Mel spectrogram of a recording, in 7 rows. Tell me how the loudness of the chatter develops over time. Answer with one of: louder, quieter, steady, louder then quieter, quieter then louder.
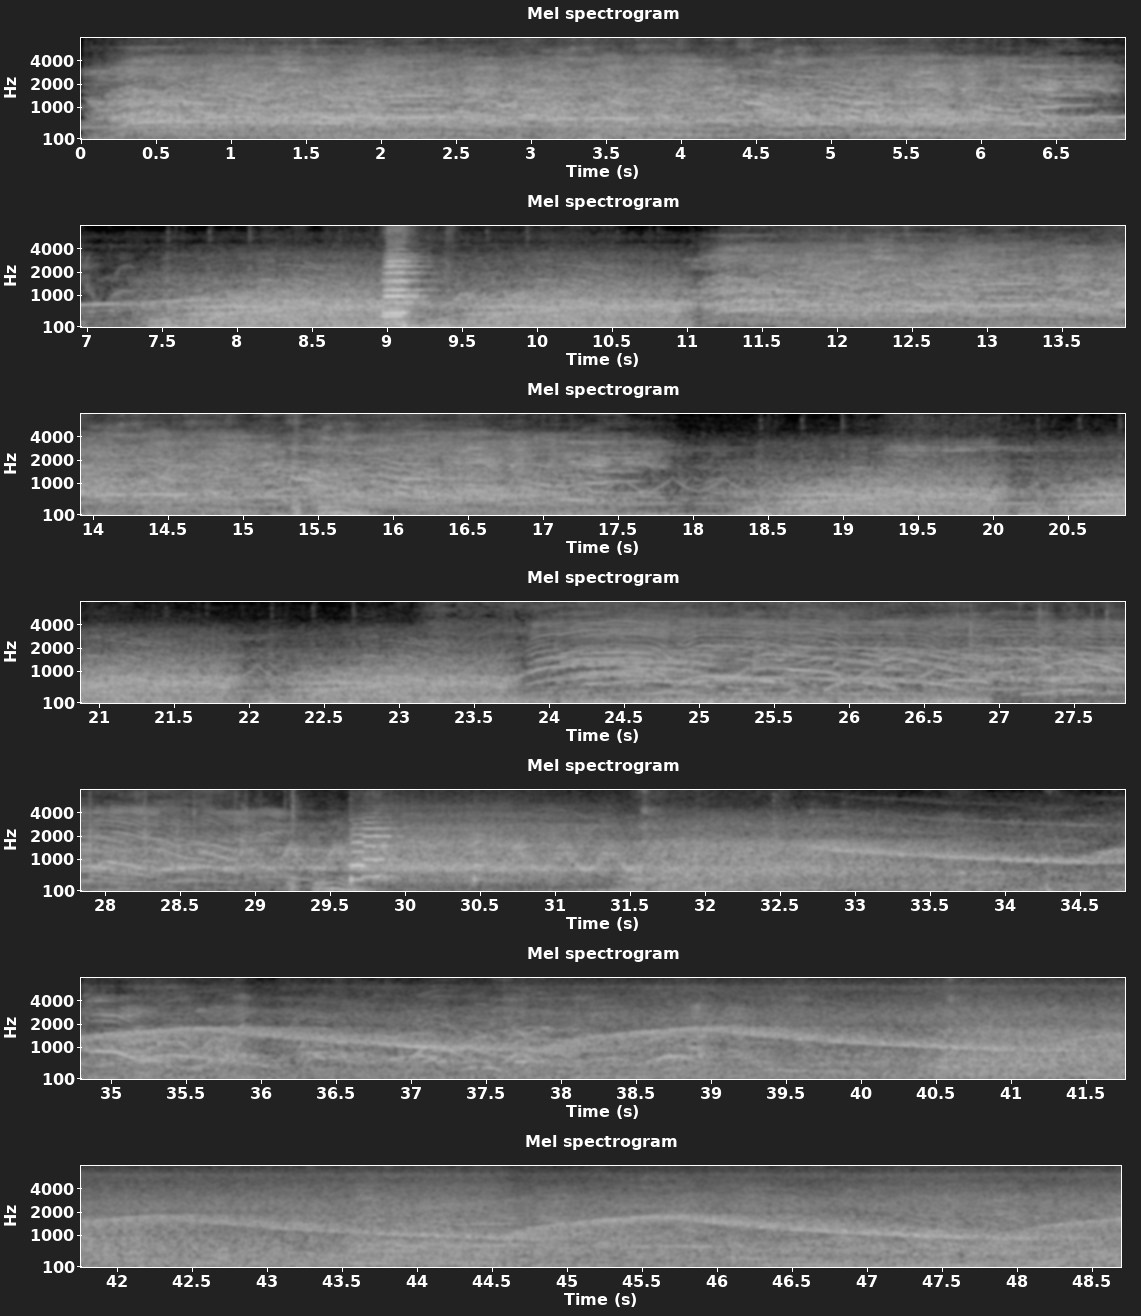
quieter.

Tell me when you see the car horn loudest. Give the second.
9 s.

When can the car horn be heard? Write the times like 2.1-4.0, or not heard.
8.6-10.6, 29.6-30.6.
